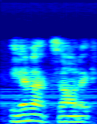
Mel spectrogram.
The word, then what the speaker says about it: anaxonic: uh Anna and axonic gotta say it right anaxonic neurons these as the name suggests are neurons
